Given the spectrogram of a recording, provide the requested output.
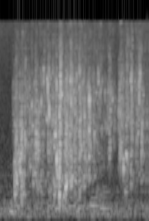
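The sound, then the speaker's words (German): Water churning in a swimming pool with a counter-current swimming system, a steady rushing and trickling with small splashy surges throughout, fairly loud and with no voices. “der Pool hier. Ist Pool mit einer Gegenschwimmanlage.”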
